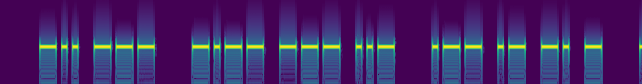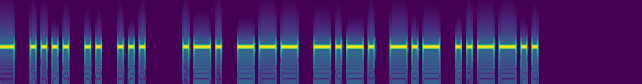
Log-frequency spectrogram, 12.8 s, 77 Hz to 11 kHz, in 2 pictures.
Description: Morse code, heard as a keyed tone, about 22 wpm, 700 Hz. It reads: DO YOU WANT THIS ROCK?
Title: Sentences from Top 1000 Words - Review Part 2 - 22wpm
